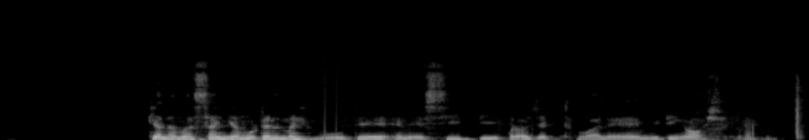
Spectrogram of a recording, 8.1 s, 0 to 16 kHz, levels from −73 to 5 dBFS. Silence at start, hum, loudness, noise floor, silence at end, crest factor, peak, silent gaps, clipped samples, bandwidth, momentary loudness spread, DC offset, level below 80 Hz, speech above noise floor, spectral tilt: 1.5 s; none; -26 LUFS; -87 dBFS; 0.05 s; 18 dB; -10 dBFS; none; under 0.1%; 9 kHz; 16 LU; under 0.1%; -64 dBFS; 61 dB; -8 dB/octave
